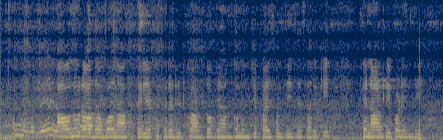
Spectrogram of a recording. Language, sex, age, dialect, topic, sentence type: Telugu, female, 18-24, Telangana, banking, statement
